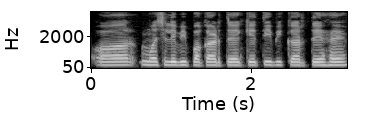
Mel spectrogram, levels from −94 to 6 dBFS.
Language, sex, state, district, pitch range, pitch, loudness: Hindi, male, Chhattisgarh, Bastar, 165-175 Hz, 170 Hz, -18 LUFS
